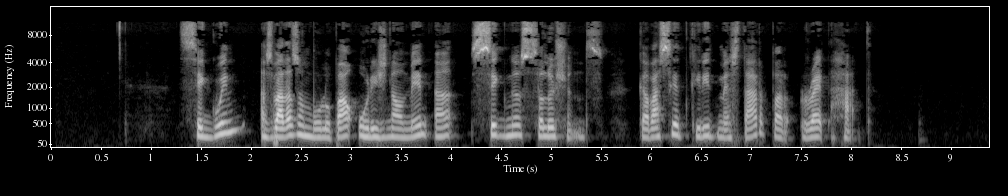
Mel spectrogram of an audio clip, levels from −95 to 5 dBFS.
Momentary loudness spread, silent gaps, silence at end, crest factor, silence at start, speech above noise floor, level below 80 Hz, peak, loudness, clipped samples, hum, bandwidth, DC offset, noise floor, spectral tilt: 15 LU; none; 1.35 s; 22 dB; 1.3 s; 60 dB; -62 dBFS; 0 dBFS; -21 LUFS; under 0.1%; none; 11.5 kHz; under 0.1%; -82 dBFS; -2.5 dB/octave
